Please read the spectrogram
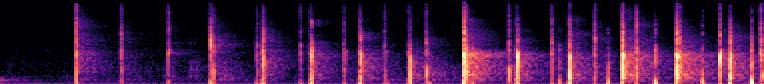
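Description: Hand clapping, starting as slow, evenly spaced sharp claps and quickening into a denser, slightly uneven patter, with no talking over it.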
